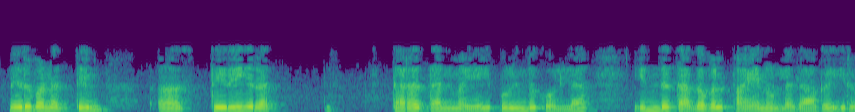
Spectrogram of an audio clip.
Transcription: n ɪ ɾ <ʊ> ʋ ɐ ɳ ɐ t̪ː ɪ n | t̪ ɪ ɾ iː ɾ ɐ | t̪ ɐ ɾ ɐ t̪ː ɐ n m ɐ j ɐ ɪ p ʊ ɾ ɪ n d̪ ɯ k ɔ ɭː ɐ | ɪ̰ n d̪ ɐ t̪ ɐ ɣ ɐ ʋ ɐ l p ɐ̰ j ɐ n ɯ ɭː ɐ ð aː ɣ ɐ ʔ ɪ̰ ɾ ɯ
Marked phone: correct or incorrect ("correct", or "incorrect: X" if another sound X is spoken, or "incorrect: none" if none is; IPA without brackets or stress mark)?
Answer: incorrect: ɯ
